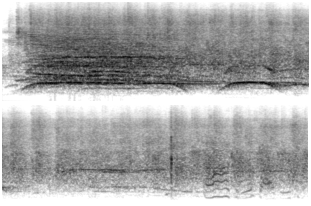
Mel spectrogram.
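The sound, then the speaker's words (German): A live audience at the Evangelical Church Congress (Kirchentag) in Nuremberg, Germany, cheers and claps loudly, with whoops and shouted voices over dense applause that gradually eases but keeps going throughout. “Leute, macht euch doch bitte mal bemerkbar.”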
